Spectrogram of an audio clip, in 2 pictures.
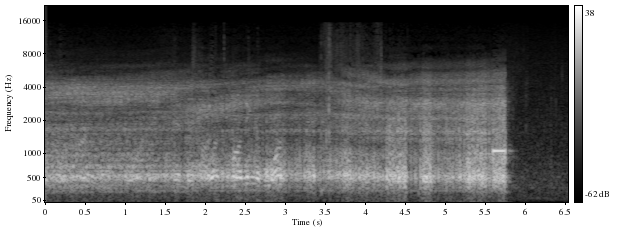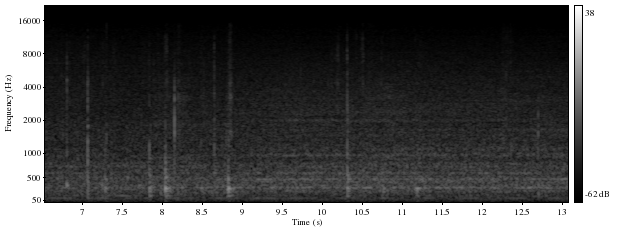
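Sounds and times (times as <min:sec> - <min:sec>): unintelligible radio voice: 0:00.0 - 0:05.6
radio static hiss: 0:00.0 - 0:05.8
brief beep: 0:05.6 - 0:05.9.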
